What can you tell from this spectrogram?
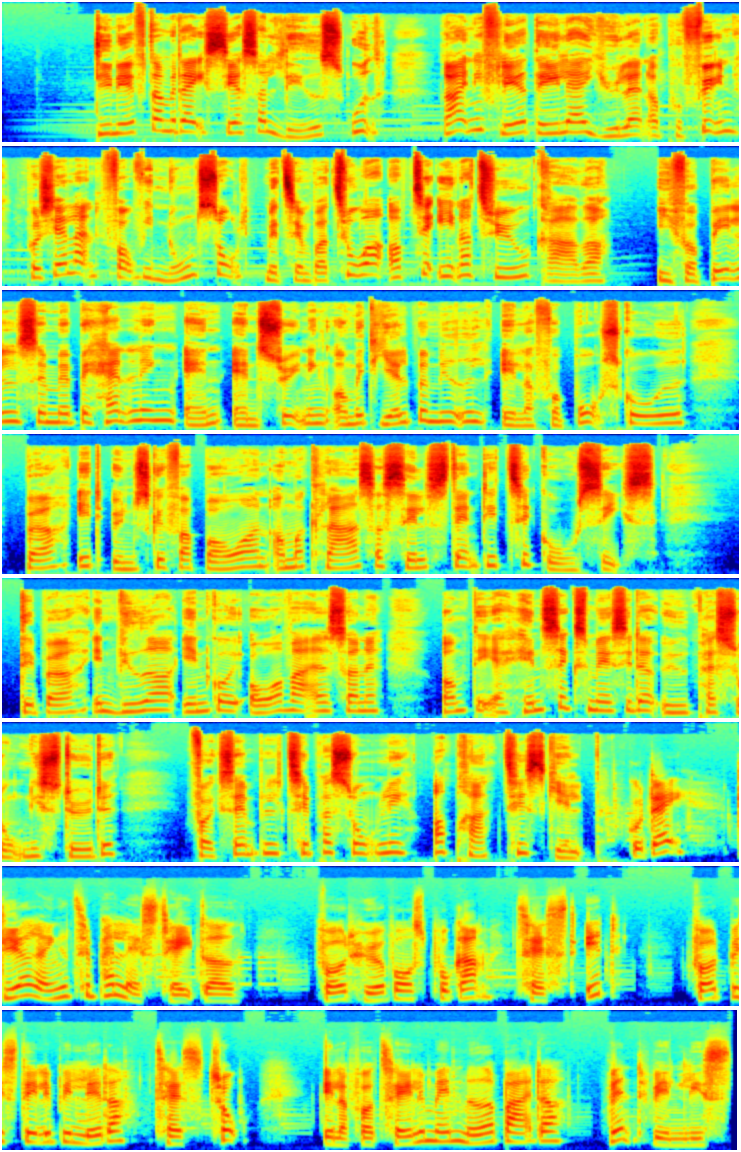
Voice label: female danish corporate compilation; scandinavian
